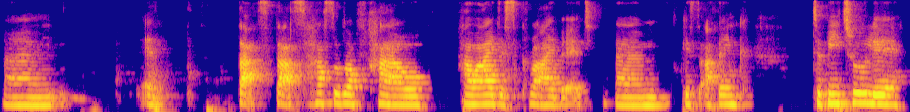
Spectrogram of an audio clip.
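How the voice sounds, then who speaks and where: A woman's voice: medium pitch, level tone, takes it slowly, echoey room, poor audio. A woman in her forties from Lithuania, a guest on a podcast interview, talking with many fillers and restarts. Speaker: guest, health and well-being coach.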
